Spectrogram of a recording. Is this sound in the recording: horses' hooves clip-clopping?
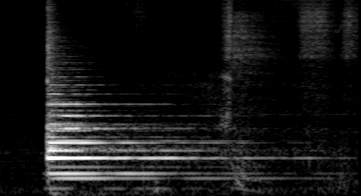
no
